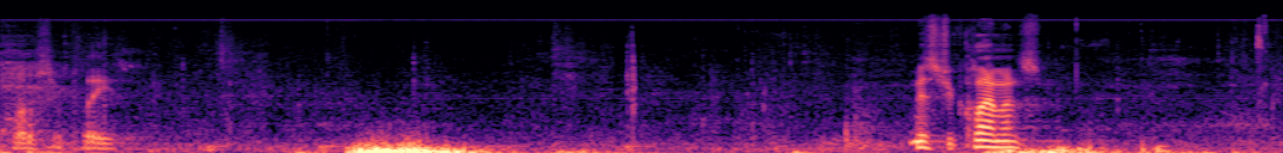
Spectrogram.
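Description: Paper rustles as pages are shuffled.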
